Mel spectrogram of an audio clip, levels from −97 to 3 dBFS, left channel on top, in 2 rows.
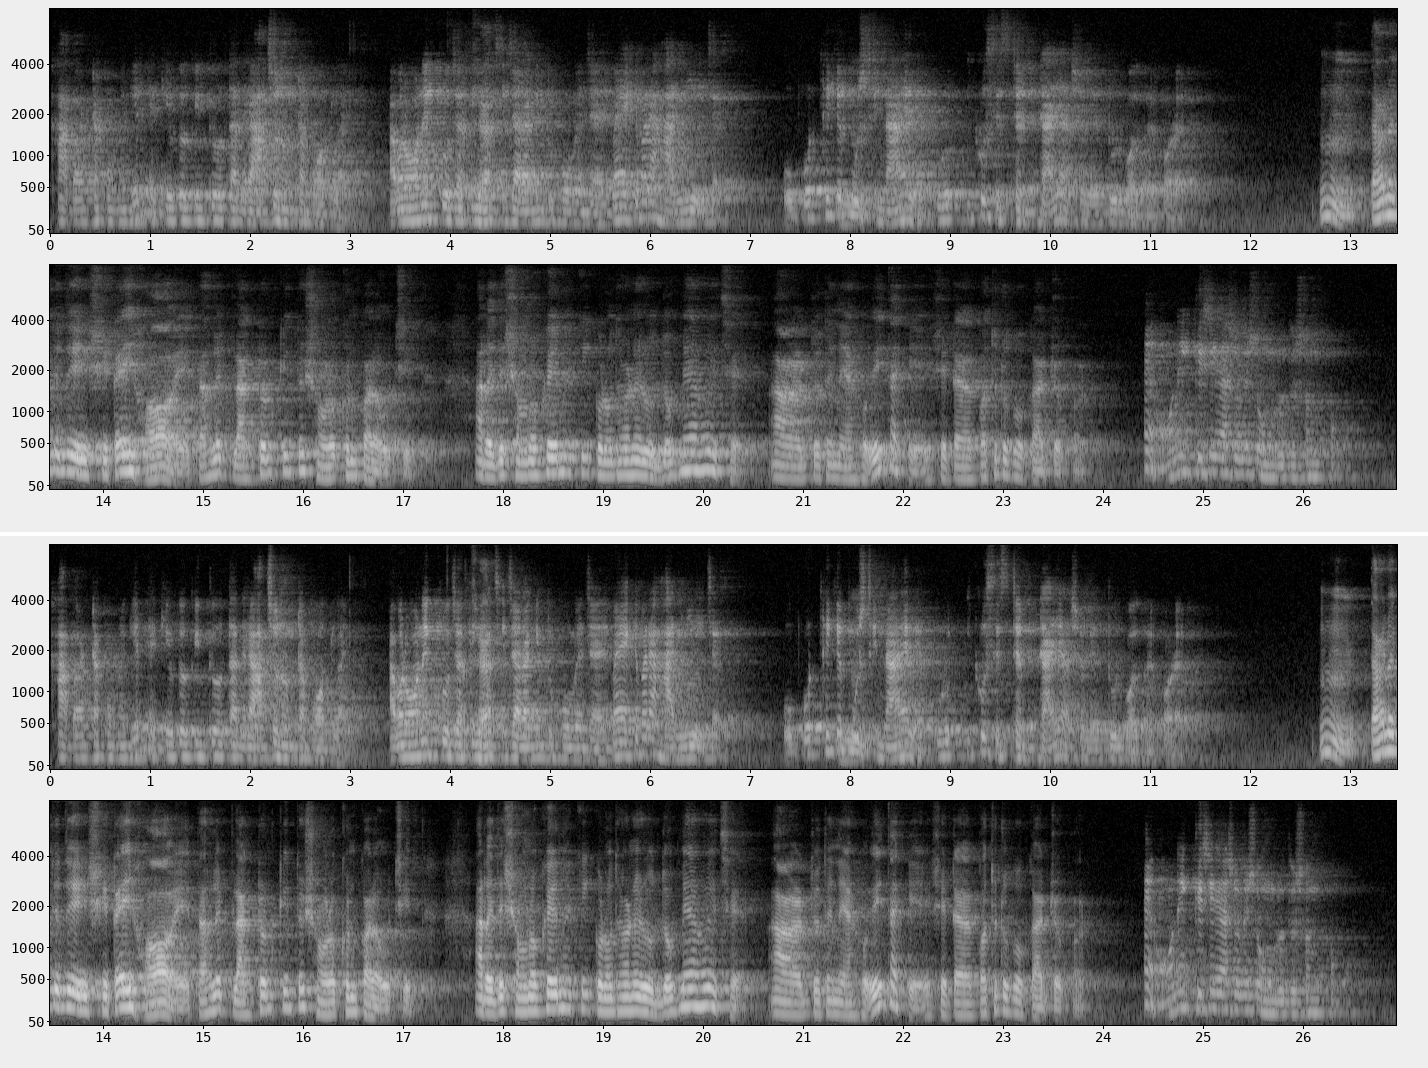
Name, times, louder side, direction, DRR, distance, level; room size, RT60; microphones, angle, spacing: voice 1, 0.0-3.0 3.4-6.8 7.3-11.4 24.4-26.3, right 2 dB, 45° right, 1 dB, 3.1 m, -32 dB
voice 2, 12.7-17.1 17.5-23.8, right 2 dB, 80° right, 6 dB, 1.1 m, -25 dB
24.5 x 18.0 x 6.9 m, 1.5 s
head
